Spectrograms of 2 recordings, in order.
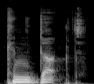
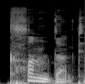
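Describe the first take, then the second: First: "conduct" as con-DUCT, second syllable stressed; verb stress. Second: "Conduct" as CON-duct, first syllable stressed; noun stress. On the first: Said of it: "is the verb". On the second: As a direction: put the weight on CON in "Conduct". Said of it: "is the noun". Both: Shown as a demonstration.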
